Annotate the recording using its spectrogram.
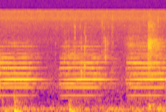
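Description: Faint electronic horn-like tone, several pitches sounding together, pulsing about once a second in half-second blasts.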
